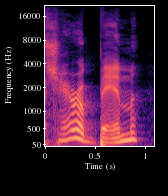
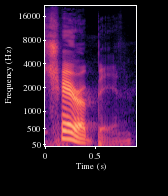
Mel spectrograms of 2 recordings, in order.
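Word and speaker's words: Chérubin: Cherubim? No, it's cherubin.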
